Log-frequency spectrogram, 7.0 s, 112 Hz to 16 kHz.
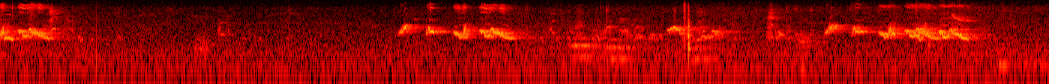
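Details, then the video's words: Red-whiskered bulbul singing outdoors at a trapping session on 13 March 2017 with a decoy bird, giving brief chirpy whistled phrases after a quiet gap, with a faint click and soft background hiss. "Bẫy chào mào Cánh bướm đẹp ngày 13/3/2017 phần 2"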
